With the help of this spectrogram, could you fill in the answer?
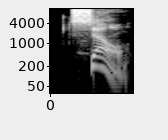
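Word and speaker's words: Zelle: do with money um sell okay pronounced like cell okay thanks Jay MJ yeah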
